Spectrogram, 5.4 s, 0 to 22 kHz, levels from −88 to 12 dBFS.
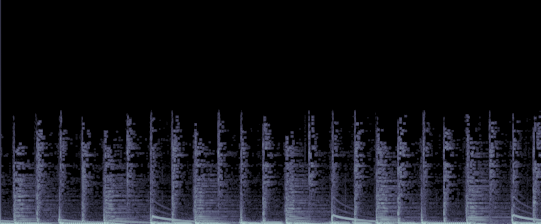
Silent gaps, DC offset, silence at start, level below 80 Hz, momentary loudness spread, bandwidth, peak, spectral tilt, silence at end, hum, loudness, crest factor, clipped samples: none; under 0.1%; 0 s; -24 dBFS; 3 LU; 11 kHz; -6 dBFS; -6 dB/octave; 0 s; none; -22 LUFS; 14 dB; under 0.1%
